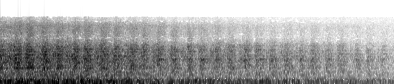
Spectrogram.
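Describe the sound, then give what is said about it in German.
A train slowly pulls out of Stuttgart main station, its steady low engine rumble and broad mechanical hiss filling the space, then gradually easing off as it moves out. No voices. “Langsam fährt der Zug aus dem Hauptbahnhof Stuttgart.”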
